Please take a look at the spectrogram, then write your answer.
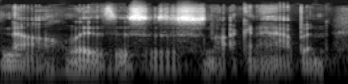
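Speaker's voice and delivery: soft, breathy refusal from the wife; lightly voiced wife, quietly shutting it down; wife vetoing the move under her breath; hushed wife voice. Wife firmly says no.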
